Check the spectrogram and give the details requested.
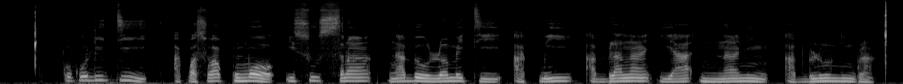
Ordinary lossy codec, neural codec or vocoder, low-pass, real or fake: Opus, 64 kbps; none; 19.8 kHz; real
